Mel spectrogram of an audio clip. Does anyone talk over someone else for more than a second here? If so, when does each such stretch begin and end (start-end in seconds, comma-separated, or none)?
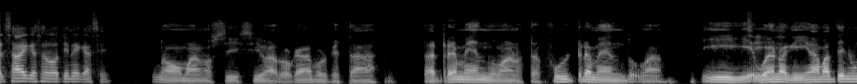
none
